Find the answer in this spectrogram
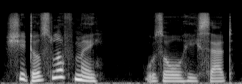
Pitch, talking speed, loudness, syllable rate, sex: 185 Hz, 200 wpm, -16 LUFS, 4.2 syllables/s, female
